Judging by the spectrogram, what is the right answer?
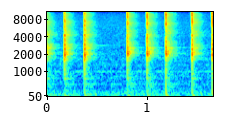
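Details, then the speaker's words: Tapping the radiator of a water-cooled PC in an old HAF 932 case after filling and priming a new reservoir: eight sharp, bright taps, none ringing hollow, so the radiator is full of coolant. "I'm gonna call it good there, because we could be here all day trying to get every little bubble out, but at the end of the"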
